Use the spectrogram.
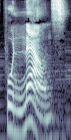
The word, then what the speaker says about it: pronounce: to say the verb the verb you say for nouns and the stress is in the second syllable i say for nouns for nouns for nouns for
